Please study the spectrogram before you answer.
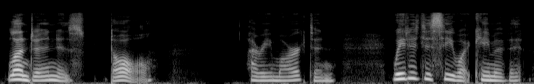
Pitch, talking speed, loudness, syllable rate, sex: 195 Hz, 145 wpm, -20 LUFS, 5.0 syllables/s, female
